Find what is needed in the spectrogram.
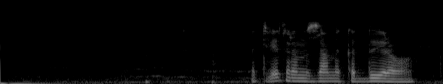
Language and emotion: Russian, angry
